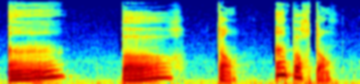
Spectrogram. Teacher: Important, so final T not pronounced, and then remember you've got this EM, and after that it's a consonant, so it is here nasal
